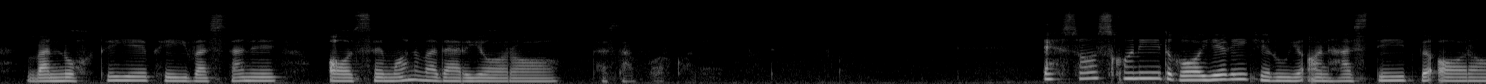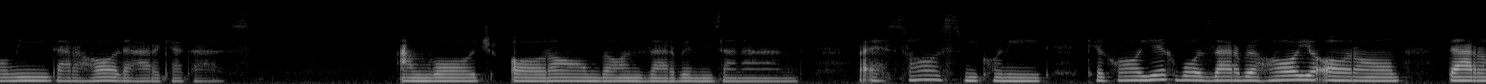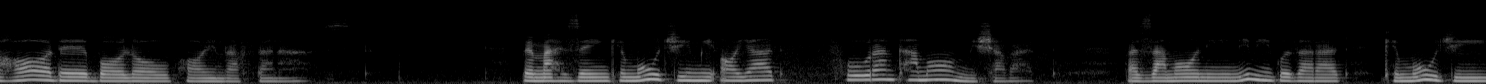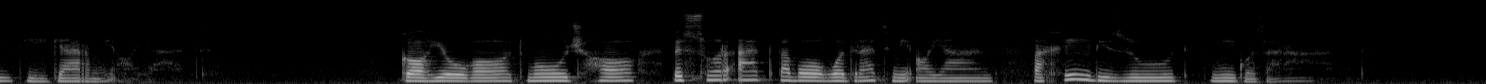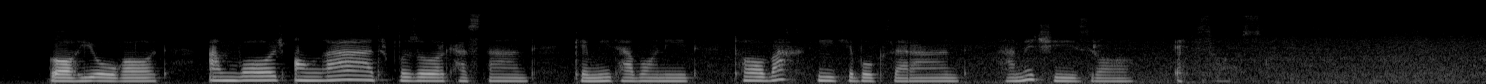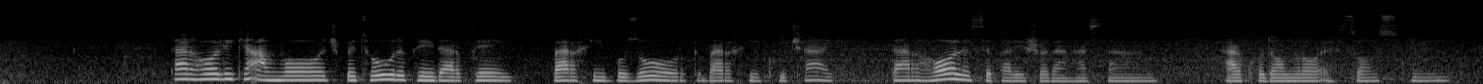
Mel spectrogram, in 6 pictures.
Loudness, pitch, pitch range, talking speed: -32 LUFS, 165 Hz, 155-185 Hz, 80 wpm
